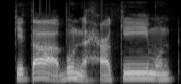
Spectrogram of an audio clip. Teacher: یہاں پہ تنوین ہے اور تنوین کے بعد یہاں پہ ہا ہے، ہا حروف حلقی میں سے ہے، یہاں پہ تنوین کا اظہار ہوگا · الف سے پہلے زبر ہے، الف مدہ تھوڑا کھینچ کر پڑھنا ہے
